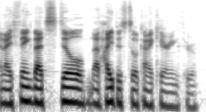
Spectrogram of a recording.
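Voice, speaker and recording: A man co-hosting a casual football podcast who argues his points in a measured way, often hedging with "I think". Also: fairly low pitch, steady tone, clear, resonant tone, no echo. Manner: measured, reasoning, hedges with "I think". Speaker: podcast co-host.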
